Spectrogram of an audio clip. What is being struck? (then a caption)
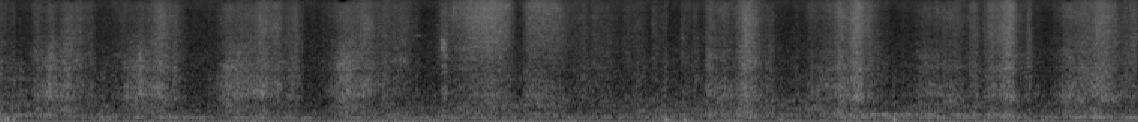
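Porous foam sponge. A soft, grey, porous, dusty foam sponge is squeezed, bent and crumpled with both hands and fingertips with painted nails. Repeated soft, crackly rustling and brushing bursts rise and fall over a steady low hum. The crinkly hiss carries into the high range with each squeeze.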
